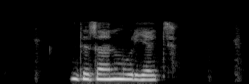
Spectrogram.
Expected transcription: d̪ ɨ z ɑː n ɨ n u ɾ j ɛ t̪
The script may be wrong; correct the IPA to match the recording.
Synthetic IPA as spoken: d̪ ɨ z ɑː n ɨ m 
